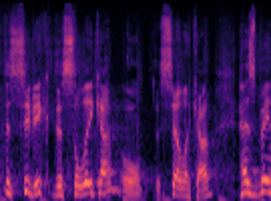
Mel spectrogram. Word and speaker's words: Celica: one that's often forgotten it's the toyota celica or the celica both pronunciations are correct we call it the celica here you might call it the celica there they're both right as we mentioned at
